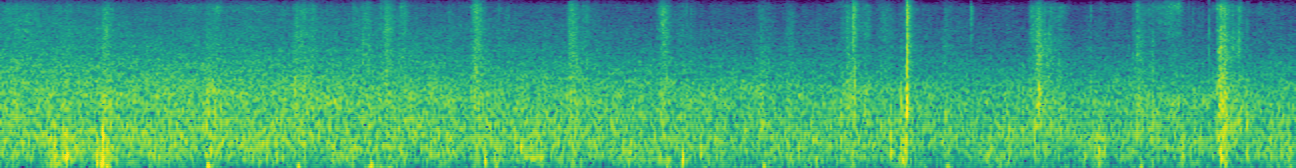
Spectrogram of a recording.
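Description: Footsteps crunching and rustling through dry leaf litter on a forest trail, irregular steps over a steady outdoor hiss.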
